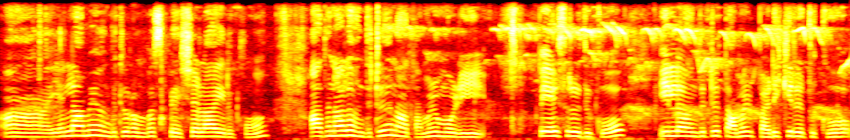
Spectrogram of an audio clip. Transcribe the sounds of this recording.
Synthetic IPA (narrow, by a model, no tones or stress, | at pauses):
ɛlːaːmeːʋɐnd̪ɯʈːɯɾɔmbɐspɛʂɐlaːɪɾɯkːʊ̃ɐðɐnaːlɐʋɐnd̪ɯʈːɯnãːt̪ɐmɪɻmɔɻi | peːsɯɾɐðɯkːoːɪlːɐʋɐnd̪ɯʈːɯt̪ɐmɪɻpɐɽɪkʲːɪɾɐðɯkːoː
